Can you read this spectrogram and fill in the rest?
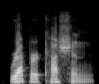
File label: "Repercussion", American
